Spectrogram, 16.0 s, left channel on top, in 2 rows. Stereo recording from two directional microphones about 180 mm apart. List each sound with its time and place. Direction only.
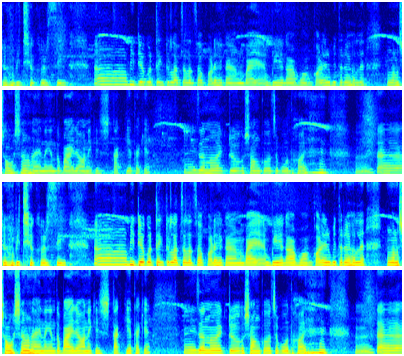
0.0 s speech: 50° right (ahead or behind)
